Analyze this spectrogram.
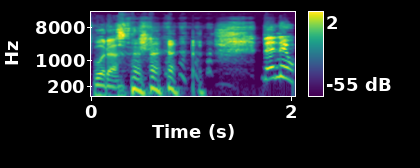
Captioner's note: both laughing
